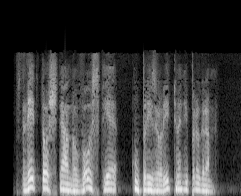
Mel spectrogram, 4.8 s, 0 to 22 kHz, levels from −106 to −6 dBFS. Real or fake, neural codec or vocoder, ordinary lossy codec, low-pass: fake; codec, 16 kHz, 1.1 kbps, Voila-Tokenizer; AAC, 24 kbps; 7.2 kHz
